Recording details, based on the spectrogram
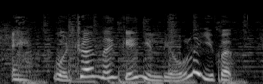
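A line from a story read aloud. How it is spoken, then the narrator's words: Smiling. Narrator (Chinese): 老板又笑着说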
